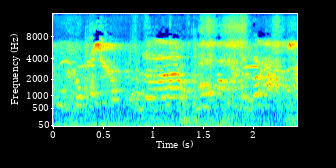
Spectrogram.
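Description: Overlapping chatter of schoolchildren's voices, several talking and calling out at once.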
